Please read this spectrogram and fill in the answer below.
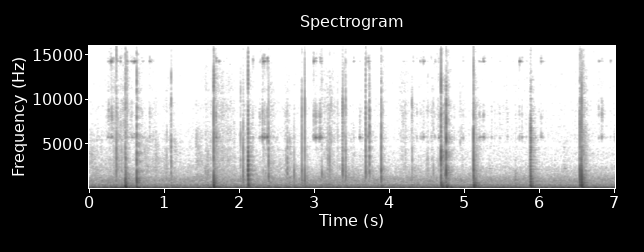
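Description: A cat digging at a rug with its front paws: irregular soft scratches and clicks of claws catching on the fabric, over a steady low hum.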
